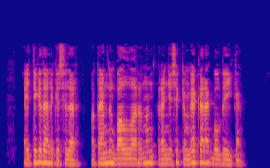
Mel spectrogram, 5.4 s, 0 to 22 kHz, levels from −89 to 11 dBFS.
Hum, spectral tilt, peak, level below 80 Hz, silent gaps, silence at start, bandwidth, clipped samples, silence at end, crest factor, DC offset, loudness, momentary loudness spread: none; -5.5 dB/octave; -2 dBFS; -48 dBFS; none; 0.45 s; 7.8 kHz; under 0.1%; 0.55 s; 16 dB; under 0.1%; -17 LUFS; 9 LU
